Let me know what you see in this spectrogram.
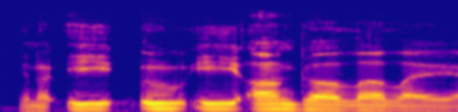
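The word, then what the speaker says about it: Uiagalelei: She was like, I don't understand, you guys are pronouncing our last name wrong. And she's kind of spelled it out phonetically like that. Was like, Uyunglele, and I was like, oh, okay, that makes more sense.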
